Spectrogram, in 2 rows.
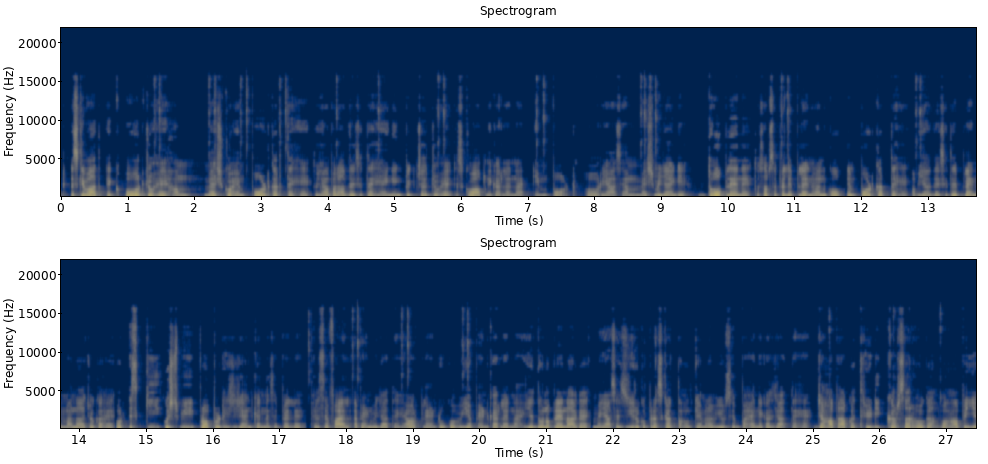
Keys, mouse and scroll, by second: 0.1 ctrl+s, 1.4-5.6 drag, 4.5-5.0 drag, 10.8 click, 12.7 click, 17.3 click, 22.9 scroll down 1, 24.9 shift+middle click, 25.6-26.2 scroll up 1, 26.2 middle click, 27.3-27.4 scroll up 1.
